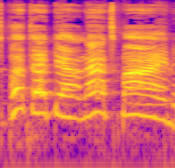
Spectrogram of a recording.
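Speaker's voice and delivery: high-pitched mock yell; imitated angry demand. Boy seeing his toy picked up, mock angry yell. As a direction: imitate an upset kid claiming a toy. Upset boy snaps at carer.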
